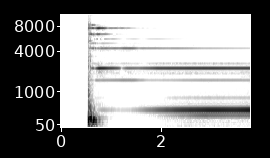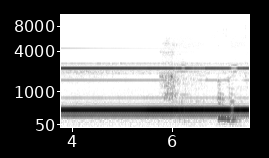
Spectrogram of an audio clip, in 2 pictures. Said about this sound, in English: And then we hit it together. And these create a mathematical relationship of two to three, which you can't get on a piano or anything like that. And just listen to how pure this is.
